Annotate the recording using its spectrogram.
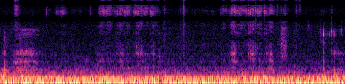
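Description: Faint scratching of a wooden pencil drawing short strokes on a paper worksheet, over a low steady room hum.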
